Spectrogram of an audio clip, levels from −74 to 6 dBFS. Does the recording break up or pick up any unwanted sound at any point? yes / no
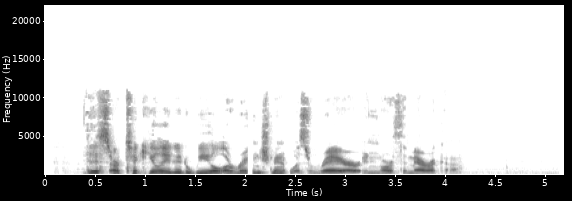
yes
